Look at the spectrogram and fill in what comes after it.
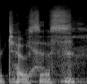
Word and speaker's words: ptosis: It's like spelled like the pterodactyl, like PT, ptosis. they just forgot the P, and we're just going to just go with the T for ptosis.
